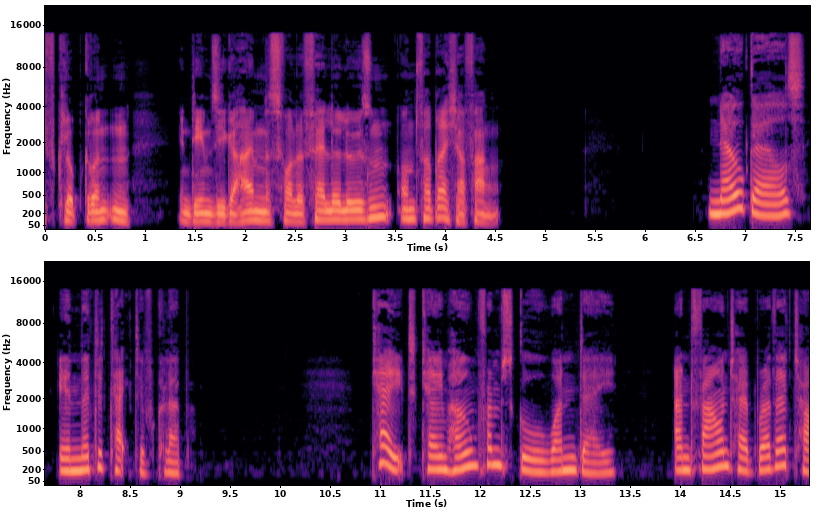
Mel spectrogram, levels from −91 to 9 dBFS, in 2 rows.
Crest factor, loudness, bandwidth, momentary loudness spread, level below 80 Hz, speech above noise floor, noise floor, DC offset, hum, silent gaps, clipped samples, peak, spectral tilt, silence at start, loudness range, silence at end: 18 dB; -19 LUFS; 14 kHz; 9 LU; -60 dBFS; over 72 dB; under -90 dBFS; under 0.1%; none; 5.98-6.48 s; under 0.1%; -2 dBFS; -6 dB/octave; 0 s; 5 LU; 0 s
